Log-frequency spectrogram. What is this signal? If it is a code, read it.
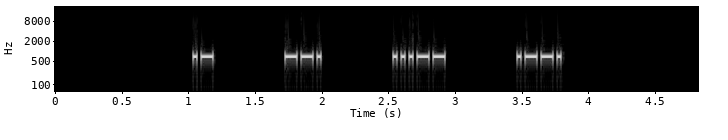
Morse code, heard as a keyed tone, about 40 wpm, spaced as for 14 wpm, 700 Hz. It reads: AG3P
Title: USA Call Signs - 4 Characters - 6x Character Spacing - 40wpm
